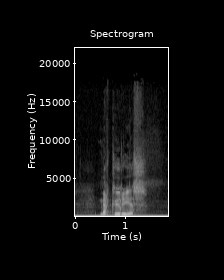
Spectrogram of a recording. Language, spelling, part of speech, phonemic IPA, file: Dutch, Mercurius, proper noun, /mɛrˈkyː.ri.ʏs/, Nl-Mercurius.ogg
- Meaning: 1. the planet Mercury 2. Mercury, the Roman god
